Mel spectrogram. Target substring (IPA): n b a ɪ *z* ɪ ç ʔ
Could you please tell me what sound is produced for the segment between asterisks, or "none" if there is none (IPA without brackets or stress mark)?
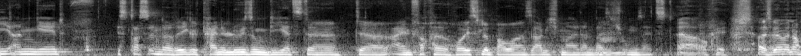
z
